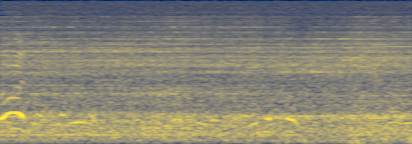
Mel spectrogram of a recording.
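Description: Ambience of a near-empty open-air cricket stadium: a steady background hum with a few faint, distant calls, and a brief louder sound right at the start.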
